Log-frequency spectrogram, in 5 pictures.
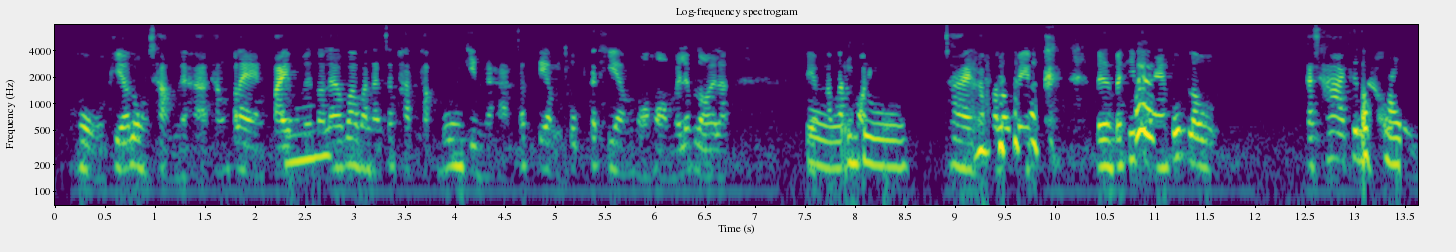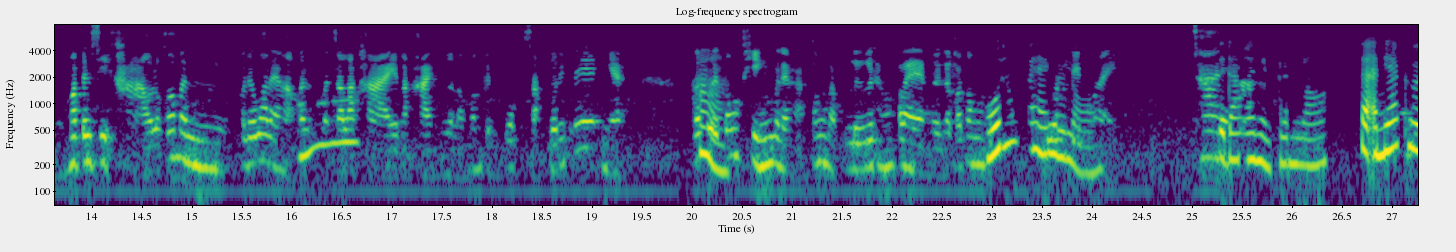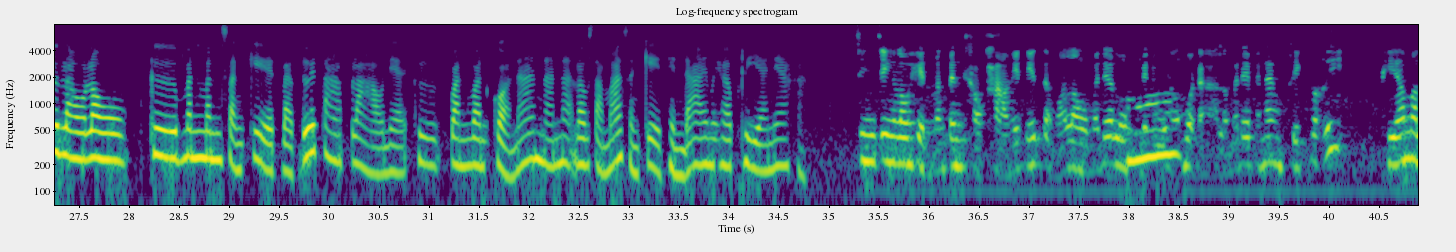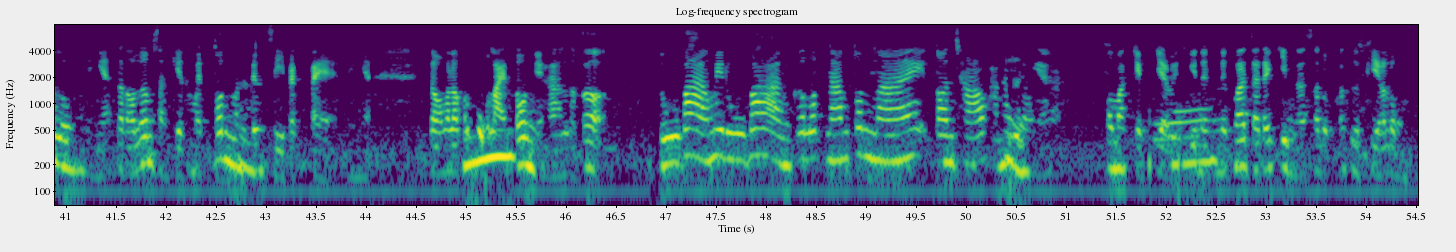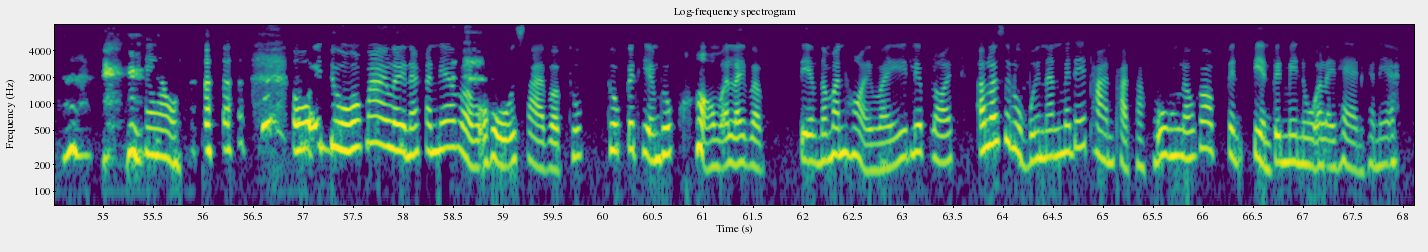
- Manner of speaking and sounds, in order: static; other background noise; chuckle; laugh; distorted speech; tapping; chuckle; laugh; giggle; laughing while speaking: "หอม"
- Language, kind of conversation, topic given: Thai, podcast, ควรเริ่มปลูกผักกินเองอย่างไร?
